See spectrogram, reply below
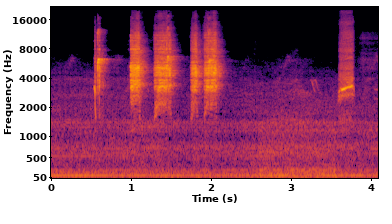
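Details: Black francolin, the Sindhi kala tetar, calling in fields. A brief note leads into four rasping, scratchy bursts over about one and a half seconds. A single further harsh note follows after a pause, with a low hum beneath.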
